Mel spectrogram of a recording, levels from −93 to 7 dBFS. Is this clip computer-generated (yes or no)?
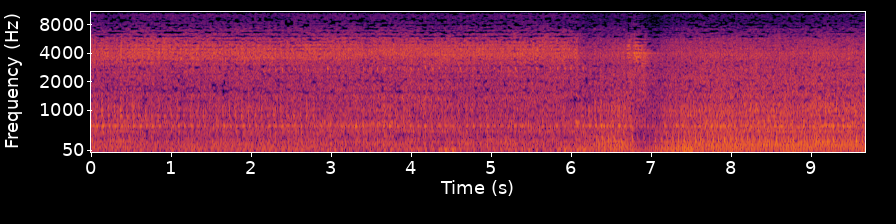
no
